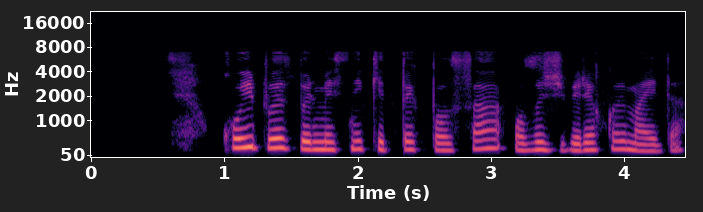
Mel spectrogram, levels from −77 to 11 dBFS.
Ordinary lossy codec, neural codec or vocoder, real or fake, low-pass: none; codec, 16 kHz in and 24 kHz out, 1 kbps, XY-Tokenizer; fake; 7.2 kHz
